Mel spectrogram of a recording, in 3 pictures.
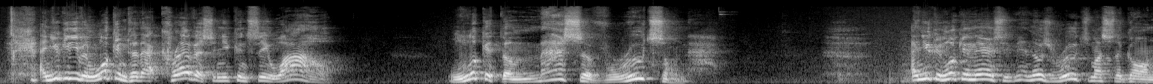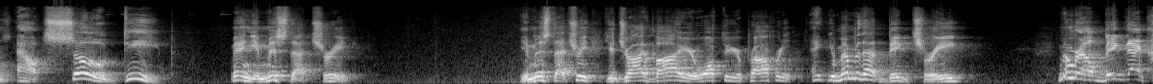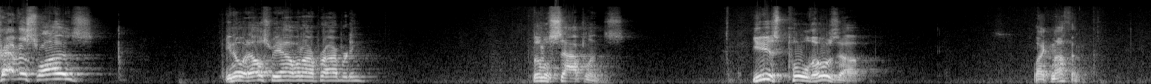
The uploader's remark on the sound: Sermon delivered at Pilgrim Baptist Church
